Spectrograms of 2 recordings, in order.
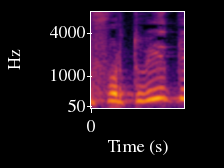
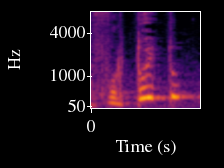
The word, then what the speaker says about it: fortuito: Nada de fortuito e gratuito. A forma correta é fortuito e gratuito, sem acento.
